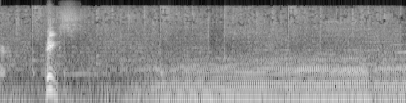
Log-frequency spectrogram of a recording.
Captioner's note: car engine revving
